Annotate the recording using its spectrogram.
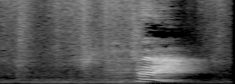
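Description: A single short, loud shout near the end: an aikidoka's kiai cry as an attack is launched, sharply pitched and clipped off after about half a second.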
